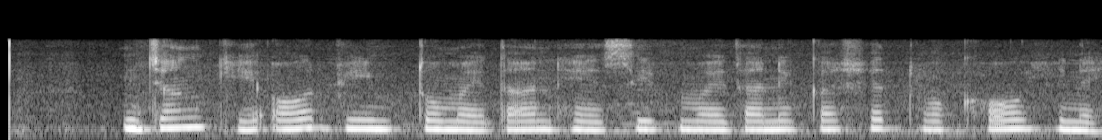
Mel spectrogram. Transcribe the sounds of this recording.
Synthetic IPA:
d͡ʒɐ̃ŋɡkʰeʔɔːɾbʱit̪omɛːd̪aːnɦɛ̃sɪɾfmɛːd̪aːnekaʃɐt̪ʋɐkʰɔːɦinɐɦĩː

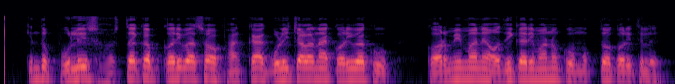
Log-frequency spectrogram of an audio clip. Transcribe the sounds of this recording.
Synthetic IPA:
kint̪̬upulisɦɔst̪ekɔpkɔɾibasɔɔpʰaŋkaɡuɭit͡ʃaɭɔnakɔɾibaku | kɔɾmimaneɔd̪ʱikaɾimanɔŋkumuk̚t̪ɔkɔɾit̪ʰile

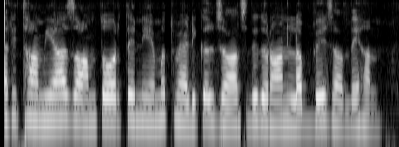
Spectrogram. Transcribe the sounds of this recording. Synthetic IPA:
əɾɪt̪ʰaːmijaːzaːmt̪ɔːɾt̪eːneːmət̪mɛːɖikəld͡ʒãːnsd̪eːd̪ɔːɾaːnləbːeːd͡ʒãːnd̪eːɦən

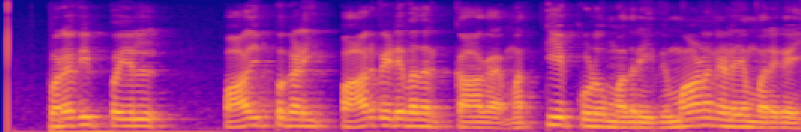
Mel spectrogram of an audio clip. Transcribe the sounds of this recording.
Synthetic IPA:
pʊrɐʋɪpːɐjɪlpaːðɪpːɯɣɐɭɐɪpːaːɾʋeːɽɯʋɐðɐrkaːɣɐmɐt̪ːɪjɐkːʊɽɯmɐðɯɾɐɪʋɪmaːnɐnɪlɐjɐmʋɐɾɯɣɐɪ

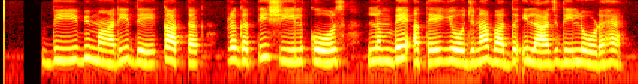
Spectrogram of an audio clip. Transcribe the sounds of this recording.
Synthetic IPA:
d̪iːbimaːɾiːd̪eːkaːt̪ək | pɾəɡət̪iːʃiːlkoːɾs | ləmbeːʔət̪eːjoːd͡ʒnaːbəd̪ɪlaːd͡ʒd̪iːloːɽɦɛː

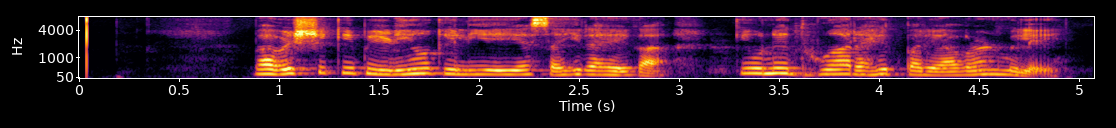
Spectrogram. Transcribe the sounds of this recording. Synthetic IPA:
bʱɐʋɪʃjəkipiːɽ̃ijõkeliejesɐɦiɾɐɦeːɡa̰ː | kiʊnɦẽd̪ʱũːãɾɐɦɪt̪̚pɐɾjaːʋəɾəɽ̃mɪlḛː

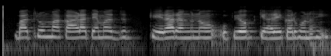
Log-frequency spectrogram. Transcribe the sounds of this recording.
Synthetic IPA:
bat̪ɾumːakaɭat̪ɛməd͡z | kʰeɾaɾəŋɡnoupjoɡ̚kjaɾekəɾʋonaɦḭ

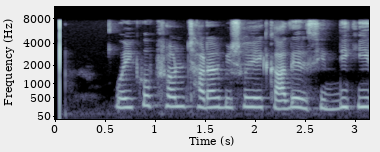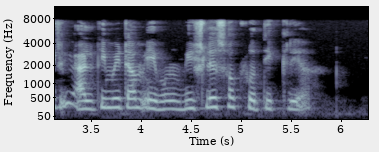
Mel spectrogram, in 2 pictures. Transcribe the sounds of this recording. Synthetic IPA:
ojkopʰɾɔɳt͡ɕʰaɽaɾbiʃɔeekad̪eɾsid̪ʱːikiɾalʈimeʈameboŋbiʃleʃok̚pɾot̪ikːɾija̰

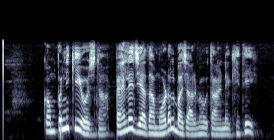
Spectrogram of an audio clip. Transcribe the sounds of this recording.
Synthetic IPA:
kɐ̃mpənikijoːd͡ʒnapɛɦlezjaːd̪amɔːɖəlbaːd͡ʒaːɾmẽʊt̪aːɾneɡʰʱit̪ʰiː

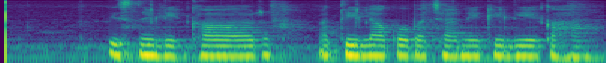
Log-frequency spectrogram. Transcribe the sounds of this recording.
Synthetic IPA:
ɪsnelɪkʰaɔːɾ | ɐt̪iːlakobɐt͡ʃaːnekeliekɐɦaː

